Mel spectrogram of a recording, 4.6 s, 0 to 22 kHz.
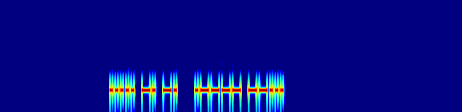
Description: Morse code, heard as a keyed tone, about 46 wpm, 700 Hz. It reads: 5NN 17
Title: CQ WW DX Contest Exchange Encore - 45wpm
